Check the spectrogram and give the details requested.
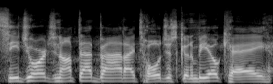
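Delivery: normal talking voice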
